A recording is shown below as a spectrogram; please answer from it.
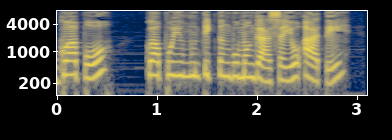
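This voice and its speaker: A woman voicing an excitable, sweet teenage younger sister in an audio drama, eager and exclaiming. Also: sits high, normal speed, no echo, studio quality, soft background music, pitched above the performer's own voice, close to an everyday voice. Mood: curious.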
